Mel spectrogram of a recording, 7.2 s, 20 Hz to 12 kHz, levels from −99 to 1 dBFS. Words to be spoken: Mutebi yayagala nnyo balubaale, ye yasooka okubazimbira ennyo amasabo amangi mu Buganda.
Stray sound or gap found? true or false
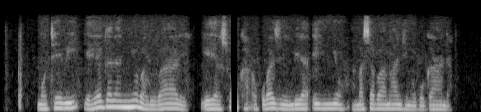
true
